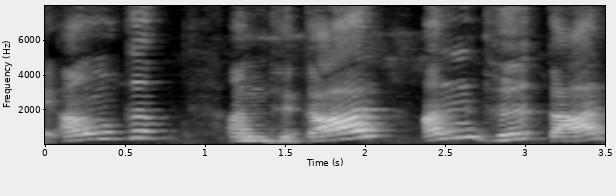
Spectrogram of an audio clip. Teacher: अंधकार मतलब गले और नाक का दोनों का स्वर आएगा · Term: अनुस्वार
